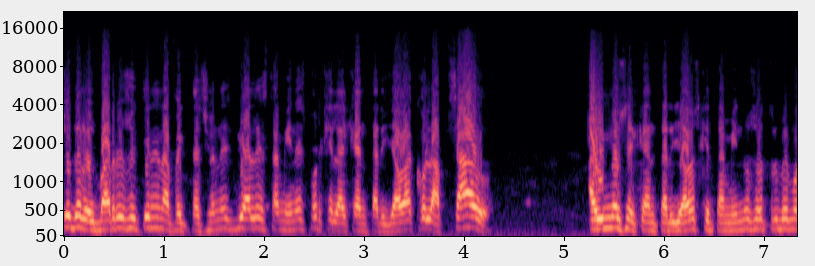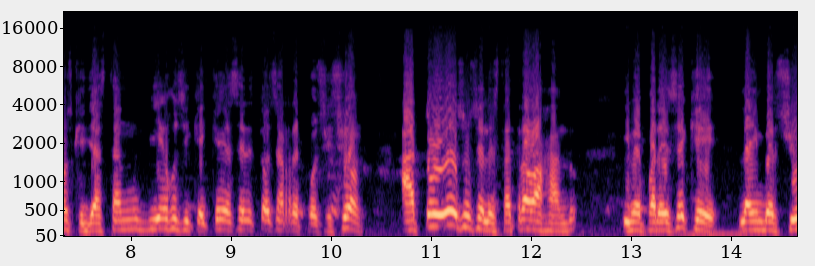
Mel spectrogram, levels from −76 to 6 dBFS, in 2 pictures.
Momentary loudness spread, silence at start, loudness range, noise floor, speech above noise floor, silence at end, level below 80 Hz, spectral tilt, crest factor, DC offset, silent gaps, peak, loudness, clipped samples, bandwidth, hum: 8 LU; 0 s; 3 LU; -50 dBFS; 37 dB; 0 s; -46 dBFS; -7 dB/octave; 10 dB; under 0.1%; none; -4 dBFS; -14 LUFS; under 0.1%; 13 kHz; none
